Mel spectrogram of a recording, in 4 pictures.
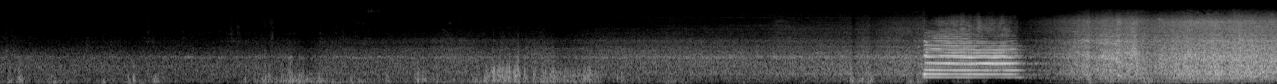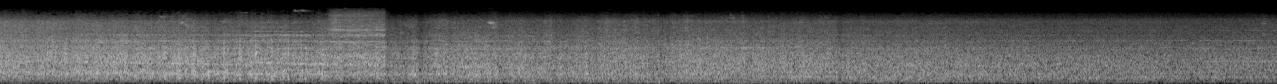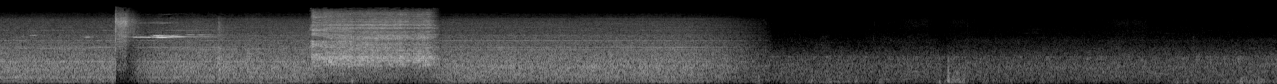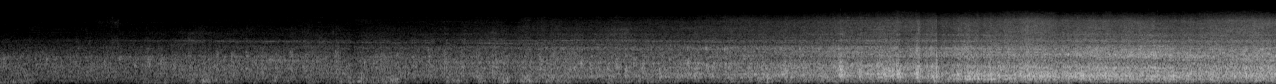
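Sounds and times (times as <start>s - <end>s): train wheels rushing on rails: 0.9s - 33.3s, 36.4s - 51.0s
train horn blast: 9.2s - 10.4s, 16.1s - 16.7s, 28.6s - 30.0s.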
